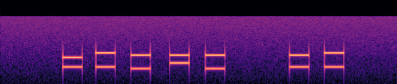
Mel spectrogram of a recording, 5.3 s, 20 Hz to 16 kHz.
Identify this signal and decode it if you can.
DTMF, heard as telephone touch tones, dialled by hand, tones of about 260 ms. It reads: 46202 56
